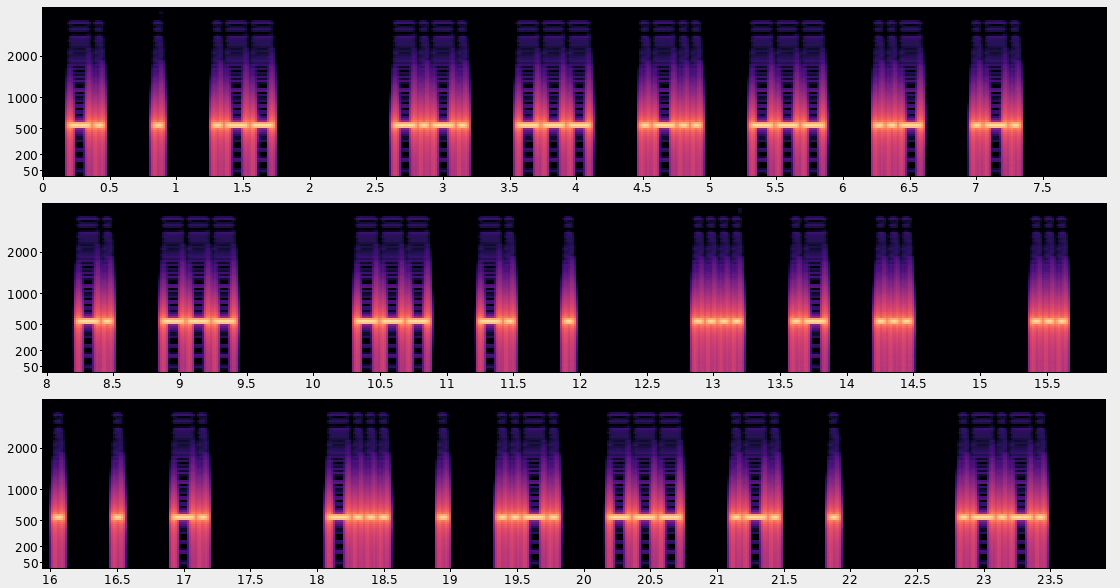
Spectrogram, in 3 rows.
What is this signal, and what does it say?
Morse code, heard as a keyed tone, about 25 wpm, spaced as for 15 wpm, 550 Hz. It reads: NEW COLOUR NO ONE HAS SEEN BEFORE <AR>
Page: news-headlines-in-morse-code-at-15-wpm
